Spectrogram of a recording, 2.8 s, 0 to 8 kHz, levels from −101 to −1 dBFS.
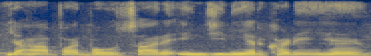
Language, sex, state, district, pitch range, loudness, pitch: Hindi, female, Haryana, Charkhi Dadri, 190-195 Hz, -14 LUFS, 195 Hz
